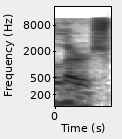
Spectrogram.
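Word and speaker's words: Lösch: Really, it's pronounced Lurch, right? It's spelled, it's German. Economic Jaffer that comes up with it. Lurch, L-O, and the O has the two dots over it, that umlaut, right? So it's pronounced like le, right?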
